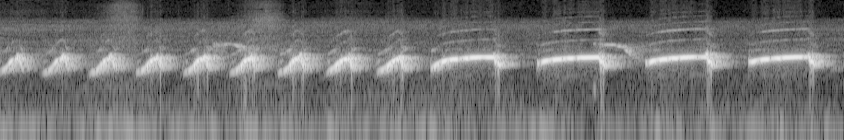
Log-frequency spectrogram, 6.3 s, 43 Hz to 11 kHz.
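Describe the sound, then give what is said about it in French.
Skylark song played from a tape recorder: nine rapid, evenly spaced chirping notes, then four longer whistled phrases, clear and loud with no voices. “Alors, je vais arrêter et on va l'écouter encore ralenti une fois en 9.5 sur l'autre magnétophone à côté. L'alouette des champs, c'est celle qui chante”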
